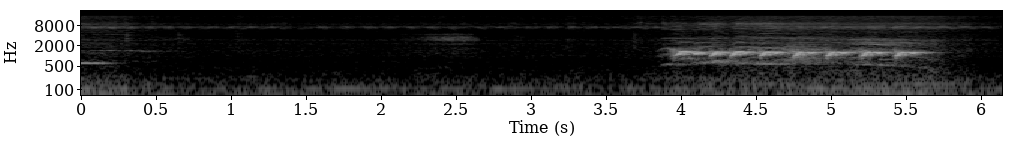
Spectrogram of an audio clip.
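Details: Zebra dove at midnight: a fast, even string of about seven clipped cooing notes, lasting under two seconds, breaks the quiet night after faint low background hum.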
